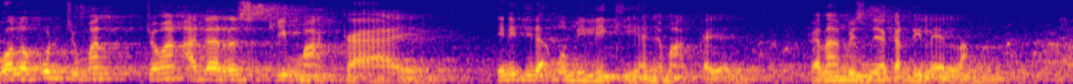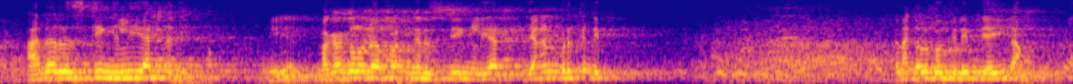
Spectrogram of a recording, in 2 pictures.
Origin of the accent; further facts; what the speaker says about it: Riau, Indonesia; Saya datang dari Riau, Sumatera.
